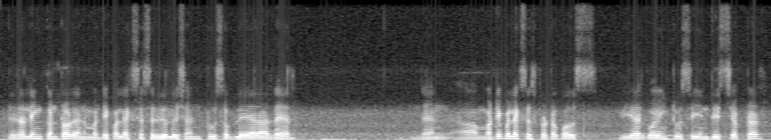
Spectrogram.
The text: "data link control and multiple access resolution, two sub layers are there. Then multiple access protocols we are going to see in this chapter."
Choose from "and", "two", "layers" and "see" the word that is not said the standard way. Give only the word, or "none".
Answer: layers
